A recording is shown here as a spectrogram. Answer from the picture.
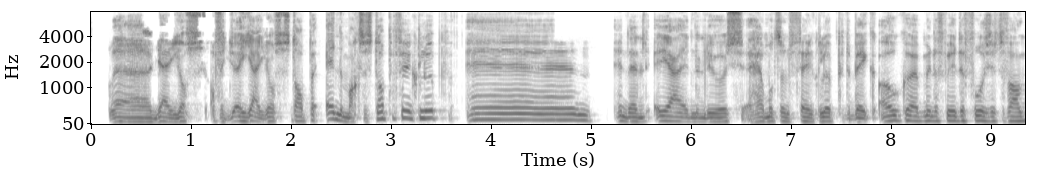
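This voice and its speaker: A man talks at a fairly slow pace with hardly any pauses. His tone is bright and sharp, and his intonation lively. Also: medium pitch for a man. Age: 30s. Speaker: motorsport podcaster. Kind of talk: casual chat.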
